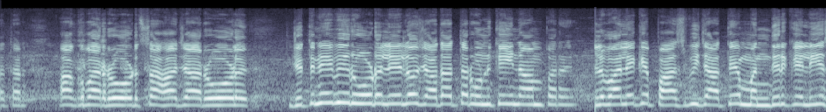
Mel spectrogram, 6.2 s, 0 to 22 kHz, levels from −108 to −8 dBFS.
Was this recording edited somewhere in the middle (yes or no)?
yes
